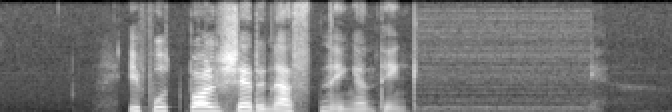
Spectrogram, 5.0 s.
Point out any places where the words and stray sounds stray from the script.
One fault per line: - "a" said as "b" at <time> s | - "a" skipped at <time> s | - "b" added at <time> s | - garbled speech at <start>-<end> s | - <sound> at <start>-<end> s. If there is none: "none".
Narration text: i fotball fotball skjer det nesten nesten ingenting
- "fotball" skipped at 1.7 s
- "nesten" skipped at 2.5 s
